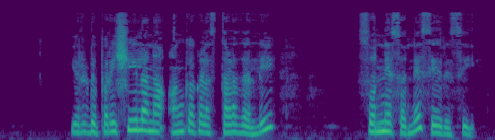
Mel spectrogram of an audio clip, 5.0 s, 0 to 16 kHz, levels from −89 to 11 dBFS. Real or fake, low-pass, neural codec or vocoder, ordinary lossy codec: real; 14.4 kHz; none; MP3, 48 kbps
